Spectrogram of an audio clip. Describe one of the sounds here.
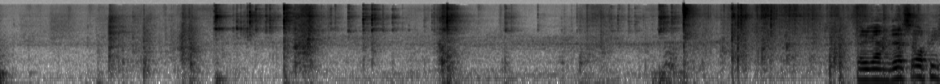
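Plastic wrap rustles and crinkles as it is cut and torn off a box.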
